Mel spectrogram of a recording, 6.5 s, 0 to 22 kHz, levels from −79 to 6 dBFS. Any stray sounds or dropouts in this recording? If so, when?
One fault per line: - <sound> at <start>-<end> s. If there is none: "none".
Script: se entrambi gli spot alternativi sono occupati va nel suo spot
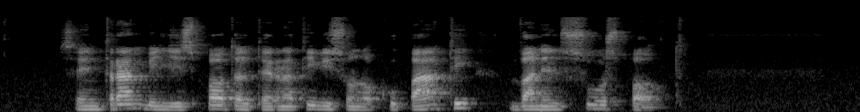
none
